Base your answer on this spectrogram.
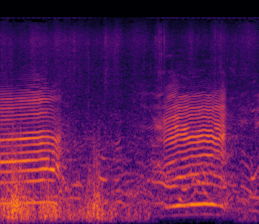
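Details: Dairy cattle let out on pasture for the first time in spring, mooing: two loud drawn-out moos, the first about a second long, a second after a pause, with overlapping lower lowing between.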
